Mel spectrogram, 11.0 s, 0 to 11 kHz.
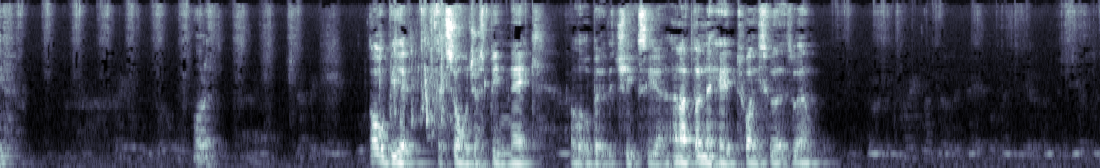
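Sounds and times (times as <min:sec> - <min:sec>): razor scraping stubble: 0:00.0 - 0:03.5, 0:07.5 - 0:11.0.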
